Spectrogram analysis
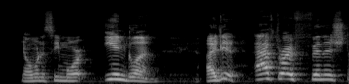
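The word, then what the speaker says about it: Iain Glen: I love him as an actor, but I never know how to pronounce his name. It's Ian Glenn.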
